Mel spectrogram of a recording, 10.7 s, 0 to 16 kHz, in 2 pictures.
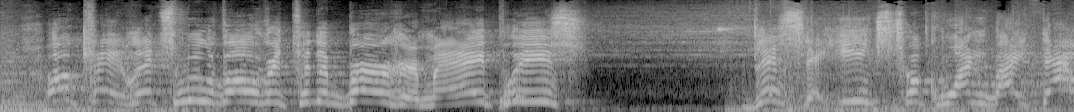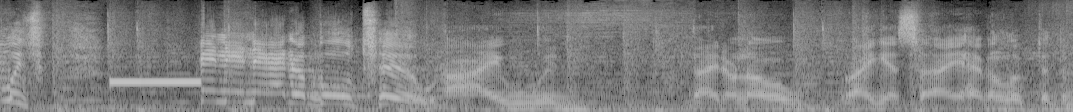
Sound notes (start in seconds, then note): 5.8 beeps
